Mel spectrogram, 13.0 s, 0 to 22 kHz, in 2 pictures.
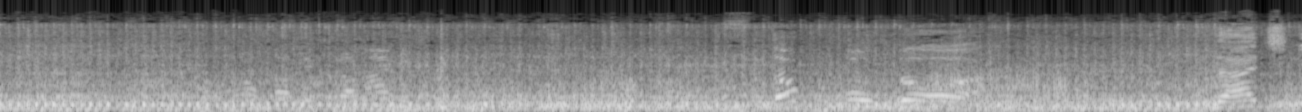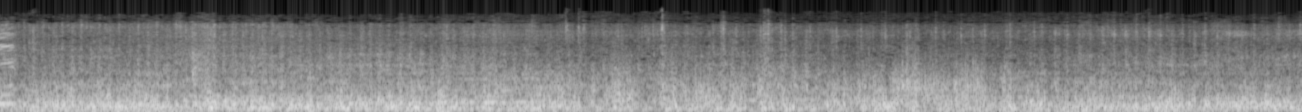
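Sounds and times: motorcycle engine running: 0.0 - 13.0
wind noise on microphone: 0.0 - 13.0.

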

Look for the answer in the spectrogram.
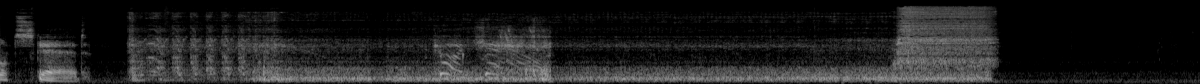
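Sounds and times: cartoon car engine effect: 1.3 - 10.0.

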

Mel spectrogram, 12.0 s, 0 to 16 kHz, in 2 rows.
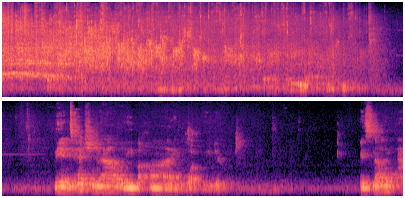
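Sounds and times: audience applauding: 0.0 - 5.8.

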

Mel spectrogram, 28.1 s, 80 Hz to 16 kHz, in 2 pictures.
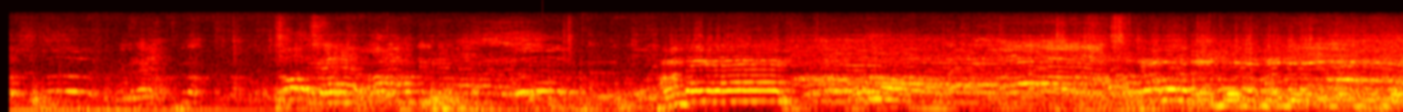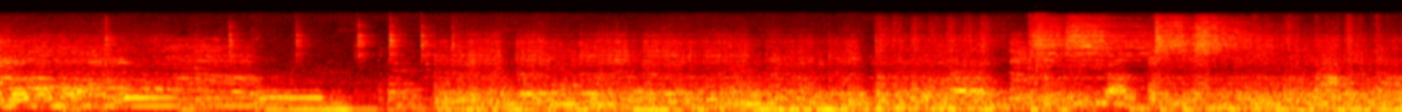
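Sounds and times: rock band music: 2.8 - 28.0.

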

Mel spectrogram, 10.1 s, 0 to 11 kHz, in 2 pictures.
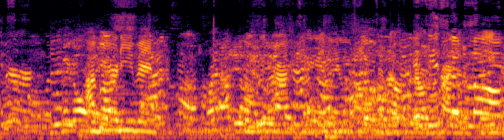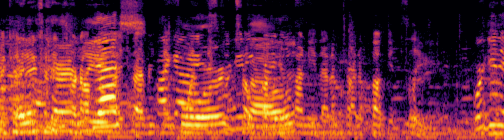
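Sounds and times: voices talking over one another: 0.0 - 10.0.

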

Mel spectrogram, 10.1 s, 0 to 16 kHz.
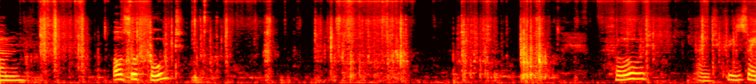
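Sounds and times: plastic sheet and paper rustling: 0.3 - 10.0.

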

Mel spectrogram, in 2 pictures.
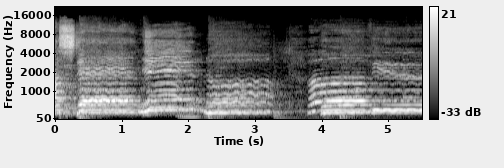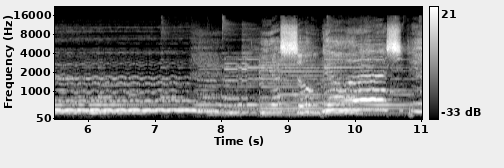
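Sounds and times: keyboard accompaniment: 0.0 - 11.0.

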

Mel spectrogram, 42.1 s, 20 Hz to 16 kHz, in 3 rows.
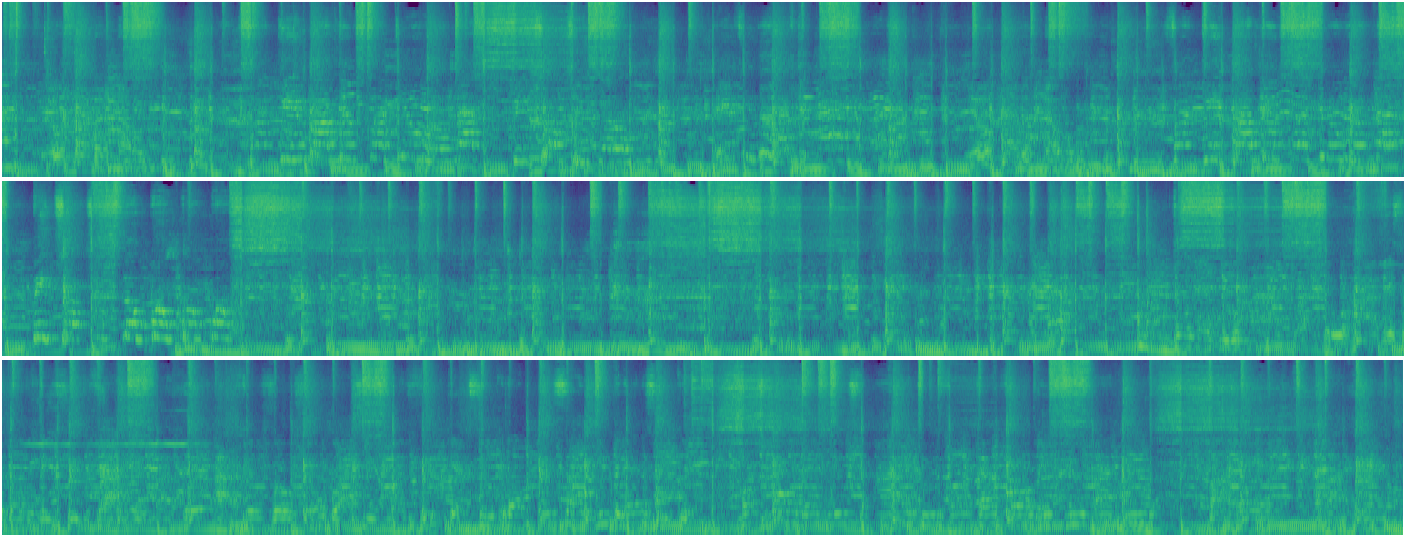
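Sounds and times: busy bass line: 0.0 - 42.0
live rock band playing: 0.0 - 42.0.

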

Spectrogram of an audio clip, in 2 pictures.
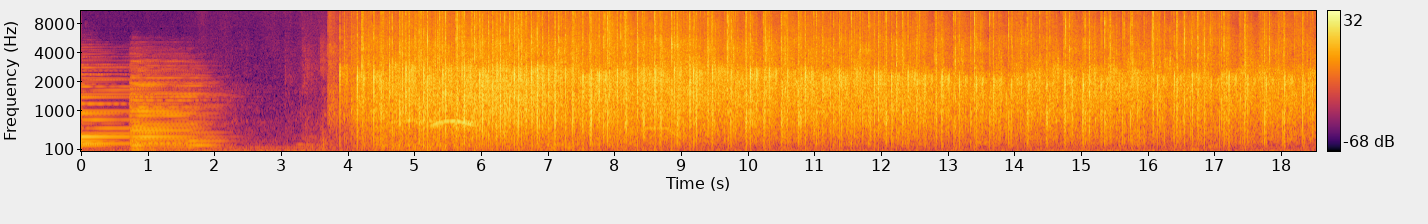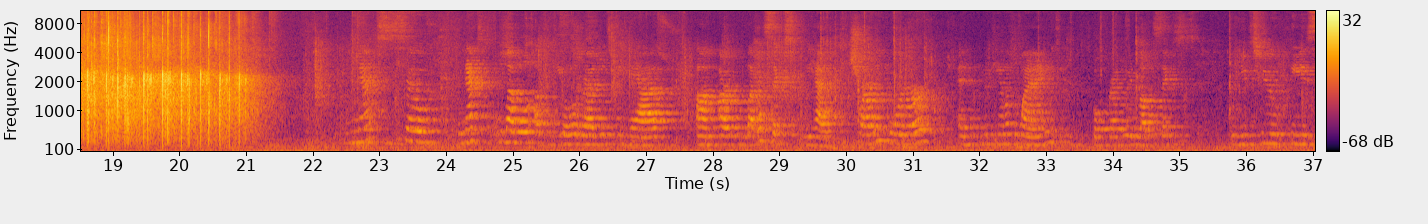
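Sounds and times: audience applauding: 3.7 - 21.4.

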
